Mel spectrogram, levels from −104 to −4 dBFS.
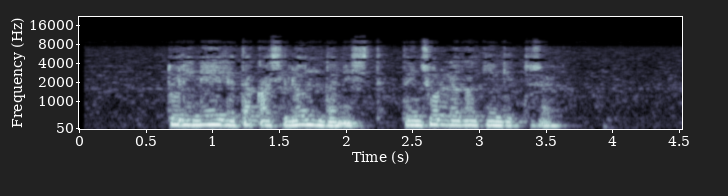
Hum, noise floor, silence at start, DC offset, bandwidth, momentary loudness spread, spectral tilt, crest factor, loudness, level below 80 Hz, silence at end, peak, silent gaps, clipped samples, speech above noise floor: none; -65 dBFS; 0.65 s; under 0.1%; 7.8 kHz; 10 LU; -6.5 dB/octave; 14 dB; -20 LUFS; -56 dBFS; 0.9 s; -6 dBFS; none; under 0.1%; 47 dB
